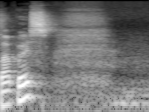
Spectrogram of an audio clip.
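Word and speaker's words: Eryri: And the third day we went to the beautiful mountains of Snowdonia, or Labris, I think it's pronounced Labris, in North Wales.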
